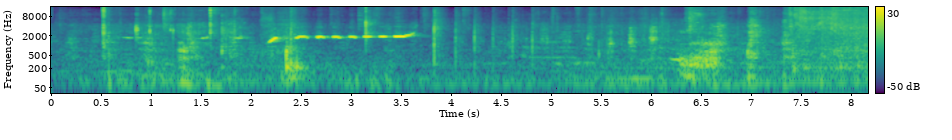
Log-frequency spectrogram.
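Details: Two over-excited Labrador Retrievers at play that turns into a small fight: a quick run of about seven rough, barky growl bursts within roughly a second and a half, overlaid by a steady high whistled tone, with softer scuffling before and after.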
